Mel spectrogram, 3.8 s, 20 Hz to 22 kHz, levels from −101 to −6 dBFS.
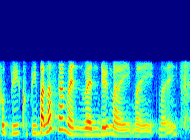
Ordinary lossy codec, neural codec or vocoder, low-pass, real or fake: none; none; 3.6 kHz; real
